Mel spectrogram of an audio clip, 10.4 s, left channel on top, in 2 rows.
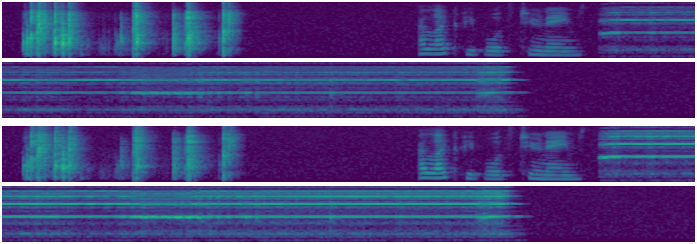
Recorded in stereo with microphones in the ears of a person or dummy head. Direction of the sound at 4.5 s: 55° right (ahead or behind).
